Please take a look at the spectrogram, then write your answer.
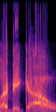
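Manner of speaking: thin, high, squeaky little creature voice. Narrator voicing a captive's plea to the players, high squeaky voice. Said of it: "You just hear a high squeaky voice".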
